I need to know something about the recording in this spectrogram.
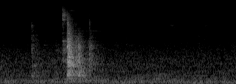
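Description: One short clack about two-thirds of a second in, from handling a refrigerant manifold gauge set and its hoses, over low steady background noise.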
